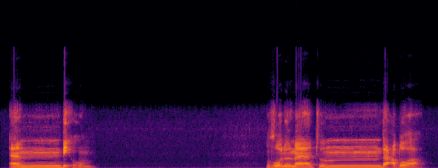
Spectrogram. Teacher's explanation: الحكم الثالث القلب، ويقال له الإقلاب، وذلك عند حرف واحد وهو الباء، وإليه أشار رحمه الله بقوله: والقلب عند الباء بغنة. فتقلب النون مع الباء ميما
